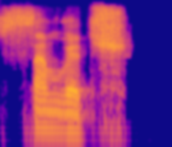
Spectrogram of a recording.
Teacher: N followed by W, and N changes to M before W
